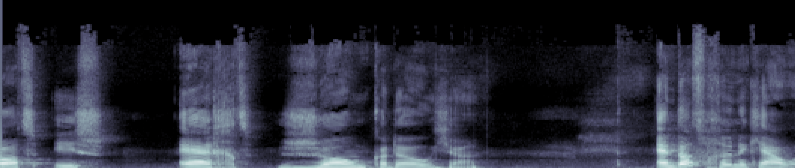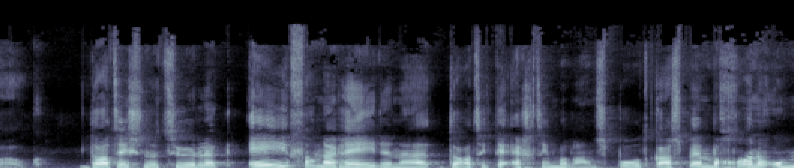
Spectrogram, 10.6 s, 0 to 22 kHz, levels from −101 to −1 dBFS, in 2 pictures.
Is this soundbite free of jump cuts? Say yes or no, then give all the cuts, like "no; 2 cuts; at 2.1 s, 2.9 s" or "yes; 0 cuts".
yes; 0 cuts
